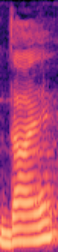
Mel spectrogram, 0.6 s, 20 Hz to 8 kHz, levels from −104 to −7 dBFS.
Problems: constant background noise, echo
